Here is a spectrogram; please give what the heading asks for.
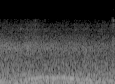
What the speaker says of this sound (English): Very vocal pigeon up there wants to say hello.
